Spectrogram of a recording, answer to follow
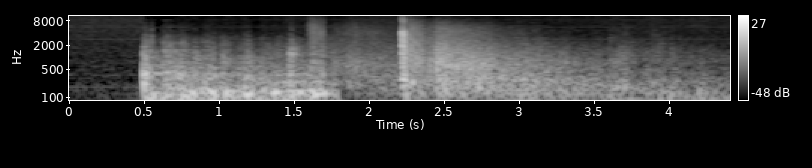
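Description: A sudden deep boom from a film soundtrack, with a heavy low rumble that lasts about a second. It is followed by a sharp crashing hit that rings out and slowly fades.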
